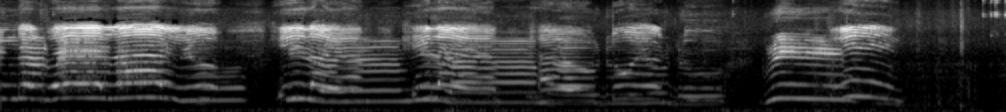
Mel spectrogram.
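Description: A young boy speaks loudly and with animation, close by.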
